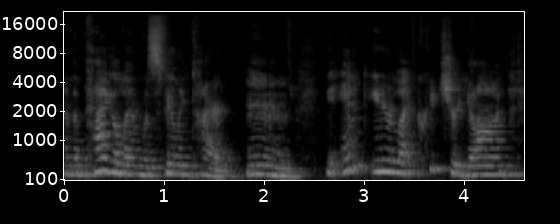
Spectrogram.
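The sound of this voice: The reading voice is unforced, and its pitch moves in an ordinary way.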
